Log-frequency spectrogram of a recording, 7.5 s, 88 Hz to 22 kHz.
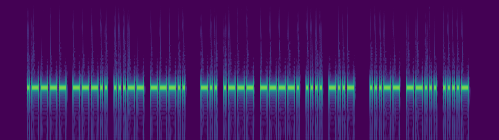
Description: Morse code, heard as a keyed tone, about 34 wpm, 700 Hz. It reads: 1838 DJ9HX 374
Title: Worked All Europe DX Contest - QTC Exchange - 35wpm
